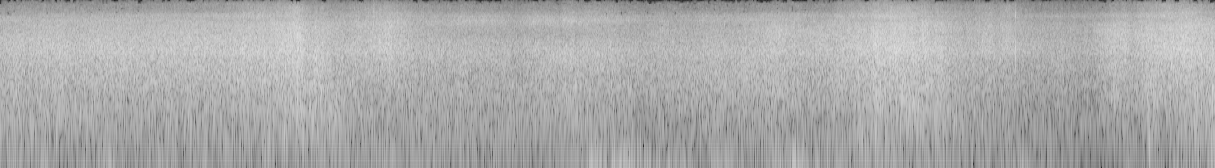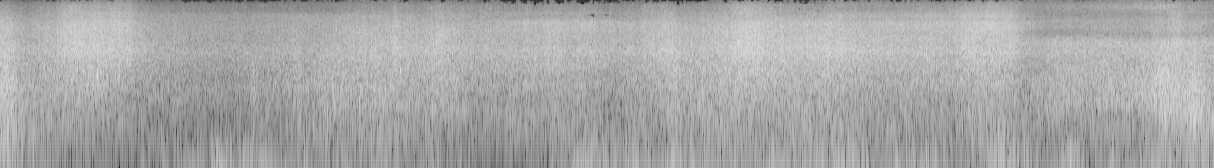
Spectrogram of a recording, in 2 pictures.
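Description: Surf breaking and washing against a concrete seawall and its boulders, swelling and easing every few seconds. Wind buffets the microphone with a low rumble, heaviest in the second half.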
